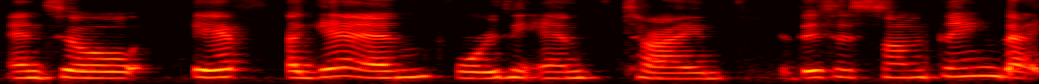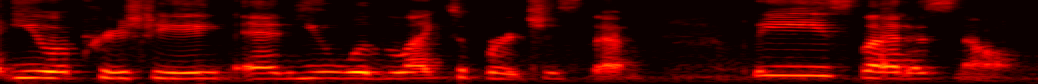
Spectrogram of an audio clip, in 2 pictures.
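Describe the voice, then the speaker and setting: Chatty woman co-hosting live. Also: fairly high pitch. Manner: chatty, restarts often, quick to laugh. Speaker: livestream co-host. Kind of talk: casual live co-hosting, reading artist bios.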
